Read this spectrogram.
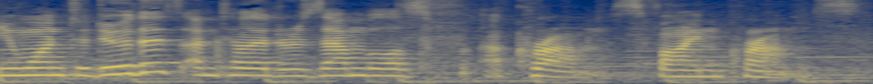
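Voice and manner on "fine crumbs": ordinary delivery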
